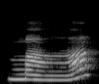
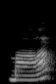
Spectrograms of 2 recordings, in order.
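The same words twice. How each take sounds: First: The word is said with the third tone. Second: The word is said with the second tone. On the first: It means horse. "tapi ton tiga" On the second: It means sick. "tapi ton dua"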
